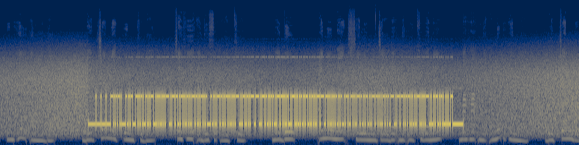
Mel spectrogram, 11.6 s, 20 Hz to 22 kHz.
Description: RTTY (75 baud, 850 Hz shift), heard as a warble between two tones, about 1030 Hz centre, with radio static and speech in Manipuri. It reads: IM GROSSTEN DER VIER STADTTEILE BEFINDET SICH EINE ALTE FESTUNG.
